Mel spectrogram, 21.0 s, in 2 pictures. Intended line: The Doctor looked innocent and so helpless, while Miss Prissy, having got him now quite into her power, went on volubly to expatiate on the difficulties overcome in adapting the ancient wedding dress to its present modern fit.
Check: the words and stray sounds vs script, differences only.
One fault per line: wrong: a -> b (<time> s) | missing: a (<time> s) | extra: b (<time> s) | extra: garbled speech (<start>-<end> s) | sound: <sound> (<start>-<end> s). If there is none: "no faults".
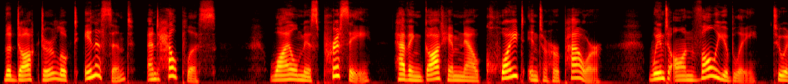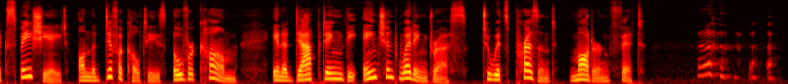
missing: so (2.1 s)
sound: laugh (19.8-20.9 s)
